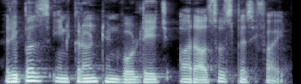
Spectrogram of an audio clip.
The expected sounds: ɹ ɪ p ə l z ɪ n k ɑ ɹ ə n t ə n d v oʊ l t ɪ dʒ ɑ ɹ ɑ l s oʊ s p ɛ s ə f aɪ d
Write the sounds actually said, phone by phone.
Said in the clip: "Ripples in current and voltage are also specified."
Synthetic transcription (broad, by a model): ɹ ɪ p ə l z ɪ n k ɹ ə n t ə n d v oʊ l t ɪ dʒ ɑ ɹ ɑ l s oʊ s p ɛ s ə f aɪ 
